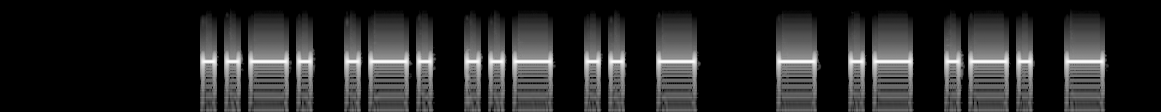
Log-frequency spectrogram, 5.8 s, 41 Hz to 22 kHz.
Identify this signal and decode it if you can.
Morse code, heard as a keyed tone, about 20 wpm, 690 Hz. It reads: FRUIT TART
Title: Difficult Words with Hints - 20wpm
